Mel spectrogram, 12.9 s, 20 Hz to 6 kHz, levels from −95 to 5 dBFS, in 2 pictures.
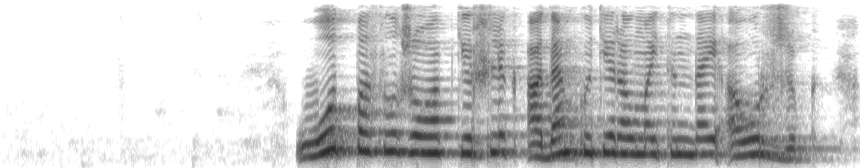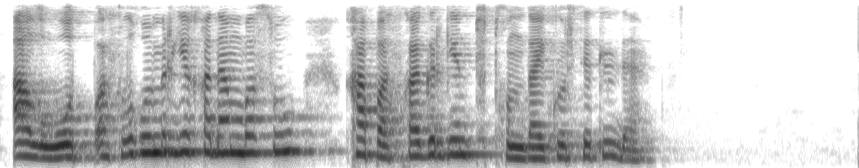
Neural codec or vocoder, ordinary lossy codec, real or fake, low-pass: none; none; real; 5.4 kHz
